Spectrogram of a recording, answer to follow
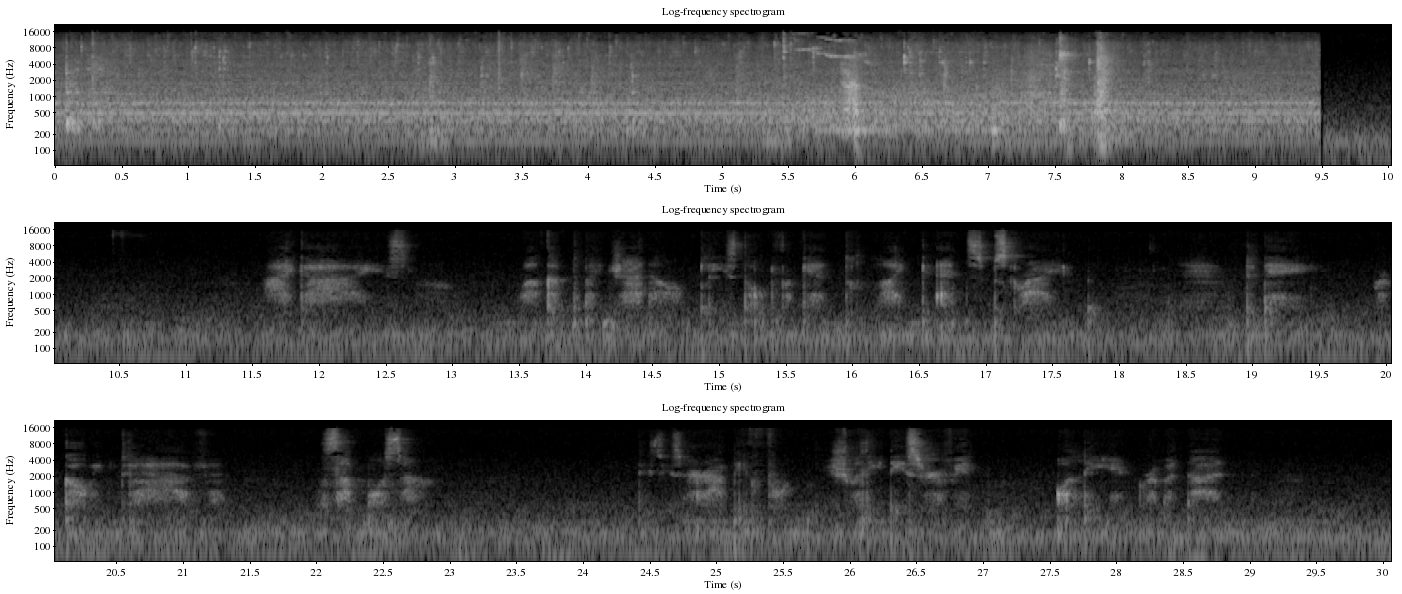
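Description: Chicken samosas frying in a skillet of oil: a steady sizzle with a couple of sharp clicks from a metal spatula against the pan. The sizzle cuts off after about nine and a half seconds, and a woman whispering softly takes over.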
